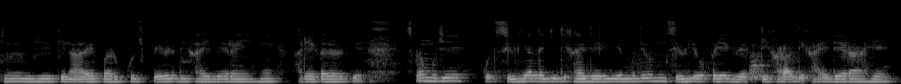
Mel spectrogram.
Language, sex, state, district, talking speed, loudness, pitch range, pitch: Hindi, male, Maharashtra, Nagpur, 215 wpm, -32 LUFS, 125-135 Hz, 130 Hz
